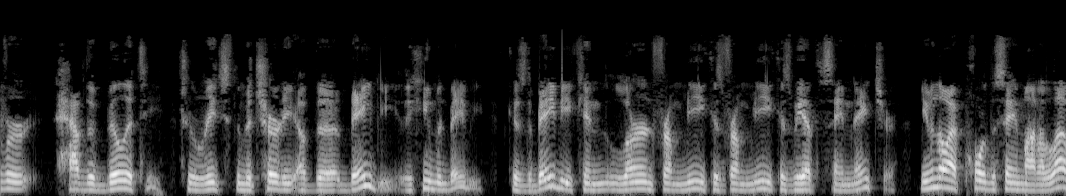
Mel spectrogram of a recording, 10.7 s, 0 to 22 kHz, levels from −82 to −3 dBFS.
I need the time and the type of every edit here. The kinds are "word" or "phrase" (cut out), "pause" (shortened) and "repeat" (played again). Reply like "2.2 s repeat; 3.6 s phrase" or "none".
1.7 s pause; 4.9 s pause; 7.2 s repeat; 9.1 s pause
